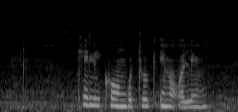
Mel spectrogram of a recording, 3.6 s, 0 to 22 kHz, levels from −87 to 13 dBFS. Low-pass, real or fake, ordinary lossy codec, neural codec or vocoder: 7.2 kHz; fake; none; codec, 16 kHz, 8 kbps, FreqCodec, larger model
